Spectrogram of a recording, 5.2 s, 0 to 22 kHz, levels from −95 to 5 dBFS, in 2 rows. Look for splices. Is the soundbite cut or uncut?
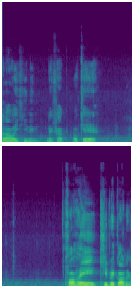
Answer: cut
